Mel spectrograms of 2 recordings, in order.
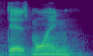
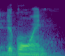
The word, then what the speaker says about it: Des Moines: state's constitution uh i i believe that says desmoing iowa iowa des moines iowa yeah des moines it says this it does say this i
